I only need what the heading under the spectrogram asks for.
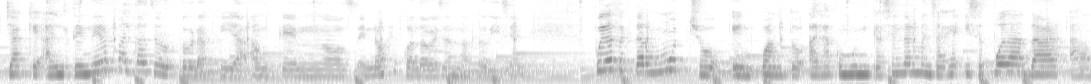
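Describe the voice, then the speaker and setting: A young woman with a Mexican Spanish accent giving a chatty school presentation, asking rhetorical questions and using fillers as she explains. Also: fairly high pitch. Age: young adult. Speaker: student presenter. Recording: faint background music.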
